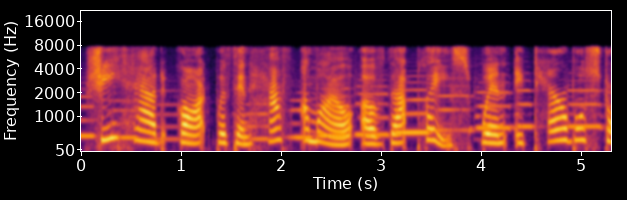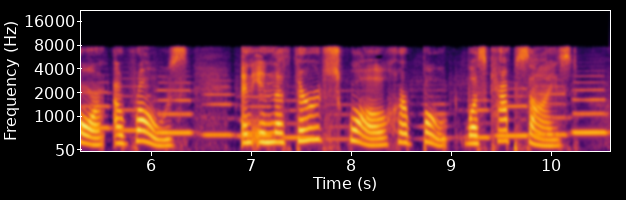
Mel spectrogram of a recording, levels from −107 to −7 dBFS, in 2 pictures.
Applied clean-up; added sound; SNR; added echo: none; Wind instrument, woodwind instrument; 13 dB; none.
